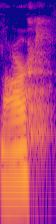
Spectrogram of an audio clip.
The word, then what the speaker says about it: Knarr: I think it's pronounced Canar. I mean, they wouldn't put the K on there if it wasn't there for a reason, right? You got to pronounce it Canar. I'm pretty sure it's just NAR.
